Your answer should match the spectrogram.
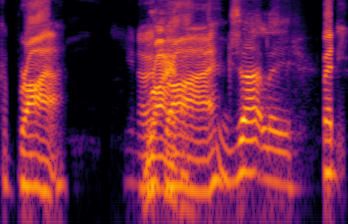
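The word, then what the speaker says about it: braai: She would say something like a bri, Bri.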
